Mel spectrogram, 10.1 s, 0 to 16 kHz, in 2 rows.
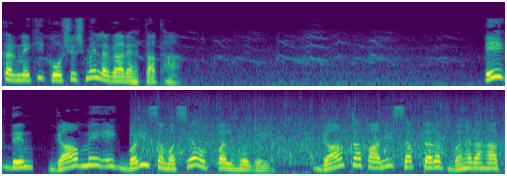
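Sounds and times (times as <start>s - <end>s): faint bird chirps: 0.0s - 4.8s.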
